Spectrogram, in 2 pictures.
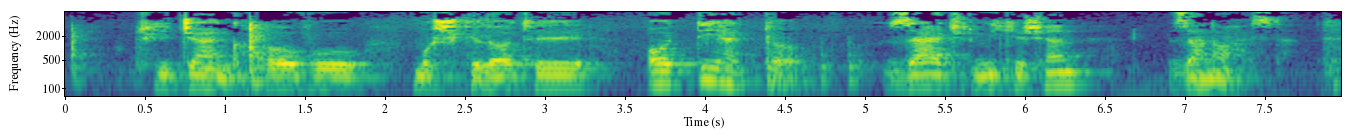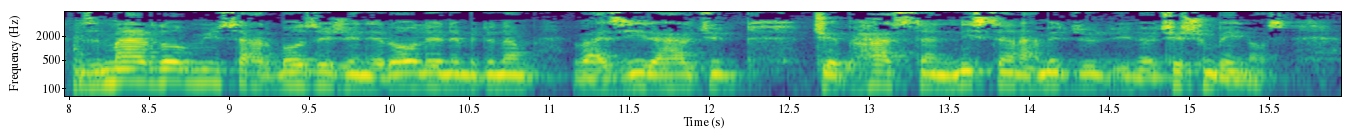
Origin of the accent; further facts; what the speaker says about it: Tabriz, East Azerbaijan, Iran; دیدم ما که بچه تبریز هستیم، کوفته تبریزی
